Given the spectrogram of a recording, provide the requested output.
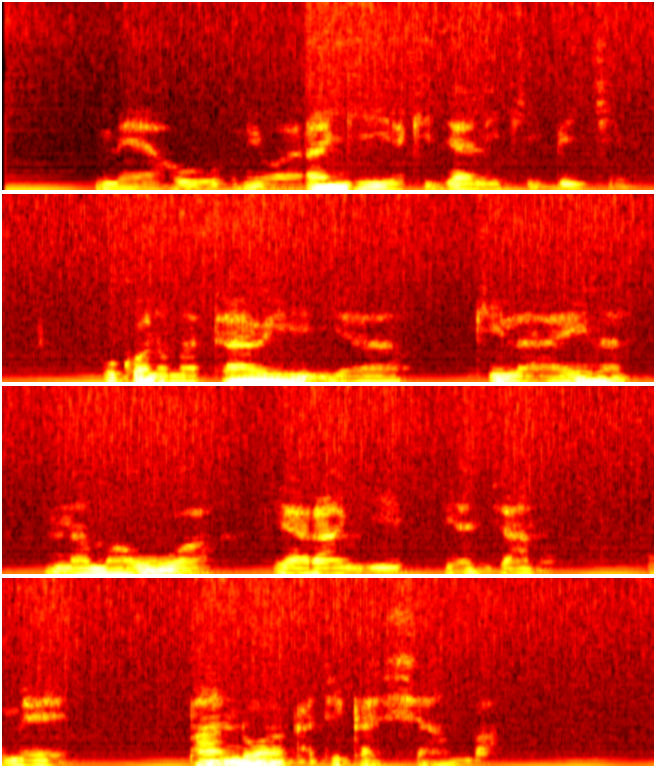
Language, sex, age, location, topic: Swahili, male, 25-35, Nairobi, health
